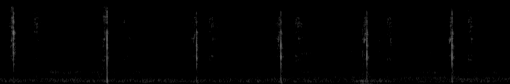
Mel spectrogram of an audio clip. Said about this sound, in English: So we need to take your beard off, don't we? So as it's pretty long right now, again, I'm going to take off the bulk with the scissors, and then we'll just get it all nice one length.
